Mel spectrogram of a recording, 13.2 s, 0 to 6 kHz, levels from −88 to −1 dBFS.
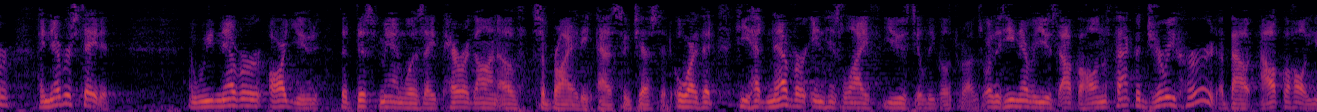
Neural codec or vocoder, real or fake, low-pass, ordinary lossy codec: none; real; 5.4 kHz; MP3, 32 kbps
